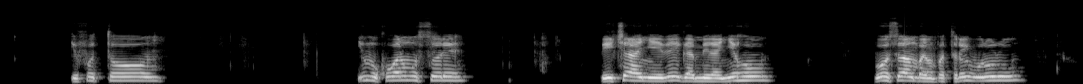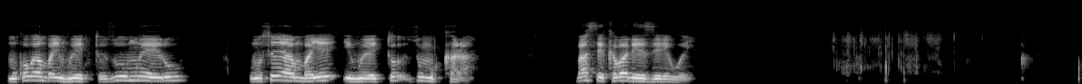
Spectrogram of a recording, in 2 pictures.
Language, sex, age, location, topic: Kinyarwanda, male, 50+, Kigali, finance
